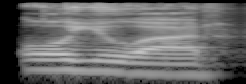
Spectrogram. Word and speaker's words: hour: So here we write it as HOUR, but we say R, OUR. We do not we do not we do not pronounce the H. The H is silent.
